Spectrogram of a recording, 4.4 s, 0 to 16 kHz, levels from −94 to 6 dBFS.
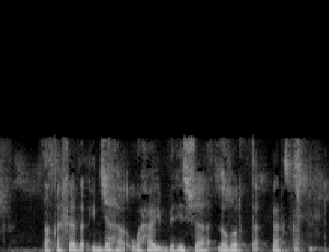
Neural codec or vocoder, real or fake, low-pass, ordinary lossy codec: codec, 16 kHz, 2 kbps, X-Codec, HuBERT features, trained on LibriSpeech; fake; 7.2 kHz; MP3, 48 kbps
